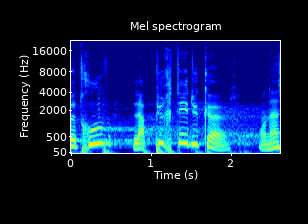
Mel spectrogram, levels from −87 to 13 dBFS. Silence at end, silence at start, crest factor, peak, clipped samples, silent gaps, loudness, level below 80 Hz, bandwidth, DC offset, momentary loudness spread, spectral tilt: 0 s; 0 s; 12 dB; -18 dBFS; under 0.1%; none; -31 LUFS; -52 dBFS; 17 kHz; under 0.1%; 14 LU; -7 dB/octave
